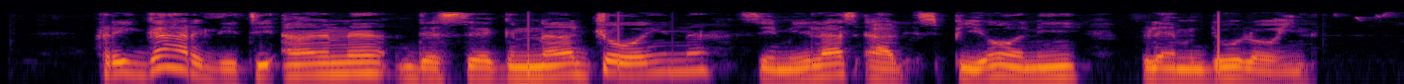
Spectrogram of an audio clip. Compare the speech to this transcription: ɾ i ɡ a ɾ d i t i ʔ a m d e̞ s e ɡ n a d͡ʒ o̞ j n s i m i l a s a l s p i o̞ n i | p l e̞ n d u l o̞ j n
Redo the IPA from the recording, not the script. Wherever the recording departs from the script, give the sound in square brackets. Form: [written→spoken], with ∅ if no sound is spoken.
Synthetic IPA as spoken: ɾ i ɡ a ɾ d i t i ʔ a [m→n] d e̞ s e ɡ n a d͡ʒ o̞ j n s i m i l a s a l s p i o̞ n i | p l e̞ [n→m] d u l o̞ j n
